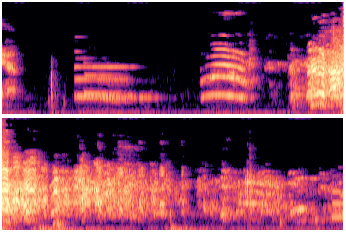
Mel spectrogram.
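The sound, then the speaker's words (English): A person imitates a chicken with a few short, warbling squawks, followed by a burst of loud laughter and chatter from a crowd. “Can anybody else make a chicken noise over here?”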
